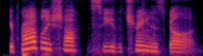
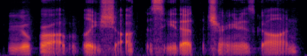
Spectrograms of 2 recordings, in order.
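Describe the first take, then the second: First: It is said in the speaker's natural voice. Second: It is said in a put-on bartender's voice.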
